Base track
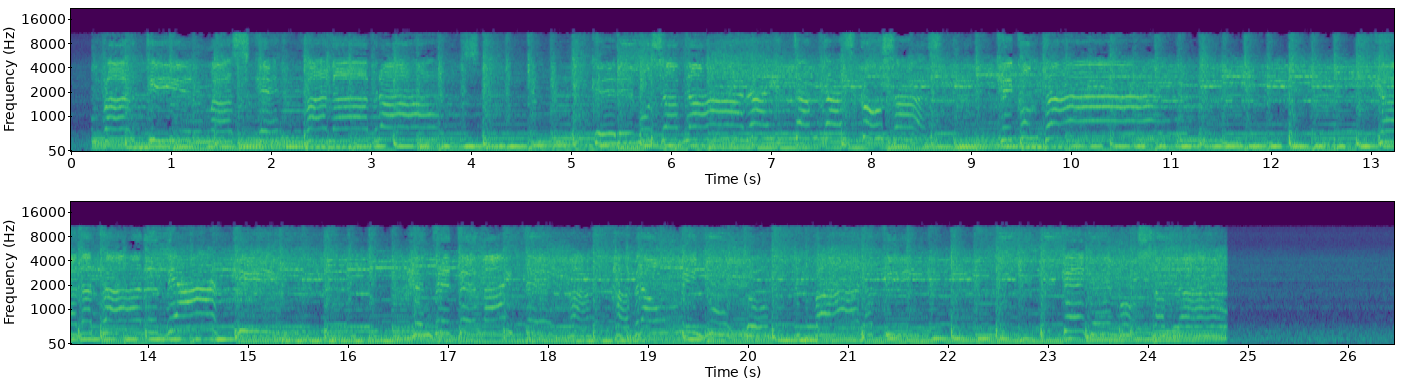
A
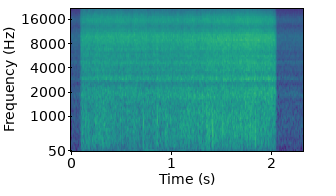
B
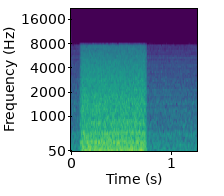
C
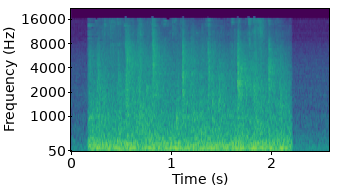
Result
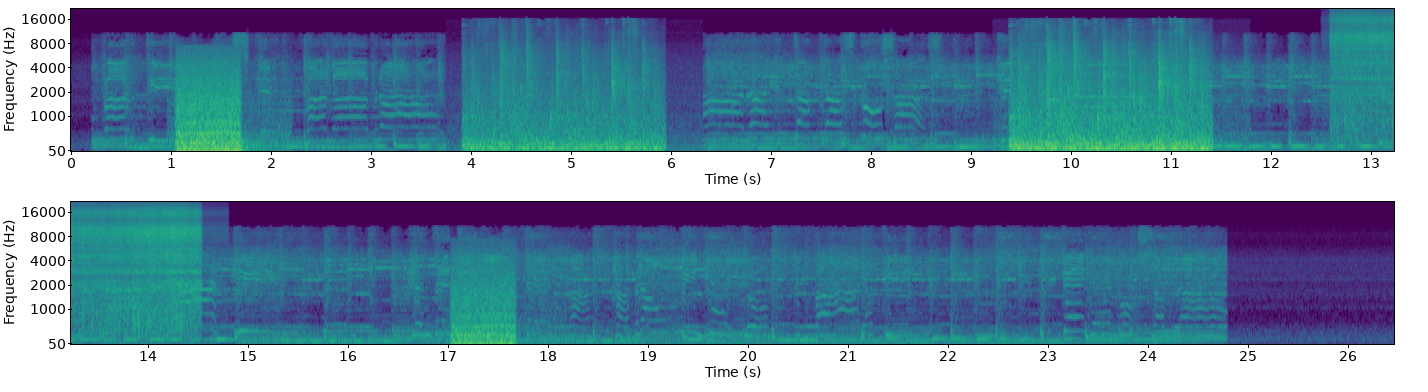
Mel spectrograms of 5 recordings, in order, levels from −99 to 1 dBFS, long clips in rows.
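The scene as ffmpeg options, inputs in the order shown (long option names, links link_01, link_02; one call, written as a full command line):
ffmpeg -i bed.wav -i cue0.wav -i cue1.wav -i cue2.wav -filter_complex "[2:a]asplit=2[link_01][link_02];[3:a]asplit=2[link_03][link_04];[0:a]volume=-19dB[link_05];[link_01]bandreject=frequency=60:width_type=h:width=6,bandreject=frequency=120:width_type=h:width=6,bandreject=frequency=180:width_type=h:width=6,bandreject=frequency=240:width_type=h:width=6,bandreject=frequency=300:width_type=h:width=6,bandreject=frequency=360:width_type=h:width=6,bandreject=frequency=420:width_type=h:width=6[link_06];[link_05]asplit=2[link_07][link_08];[link_07]atrim=end=3.744[link_09];[link_03]atrim=end=2.58,asetpts=PTS-STARTPTS,volume=-8.5dB[link_10];[link_08]atrim=start=6.316[link_11];[link_06]atrim=end=1.26,asetpts=PTS-STARTPTS,volume=-1.5dB,afade=type=in:duration=0.004:curve=hsin,afade=type=out:start_time=1.256:duration=0.004:curve=hsin,adelay=950[link_12];[link_04]atrim=end=2.58,asetpts=PTS-STARTPTS,volume=-3dB,afade=type=in:duration=0.004:curve=hsin,afade=type=out:start_time=2.576:duration=0.004:curve=hsin,adelay=9210[link_13];[1:a]atrim=end=2.32,asetpts=PTS-STARTPTS,volume=-5dB,afade=type=in:duration=0.02,afade=type=out:start_time=2.3:duration=0.02,adelay=12490[link_14];[link_02]atrim=end=1.26,asetpts=PTS-STARTPTS,volume=-7dB,afade=type=in:duration=0.004:curve=hsin,afade=type=out:start_time=1.256:duration=0.004:curve=hsin,adelay=16930[link_15];[link_09][link_10]acrossfade=duration=0.004:curve1=hsin:curve2=hsin[link_16];[link_16][link_11]acrossfade=duration=0.004:curve1=hsin:curve2=hsin[link_17];[link_17][link_12][link_13][link_14][link_15]amix=inputs=5:normalize=0" out.wav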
